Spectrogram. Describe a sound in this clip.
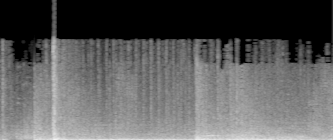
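An explosion booms with a roaring blast of fire.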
